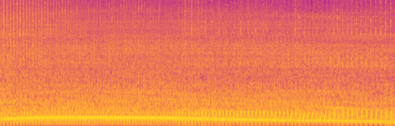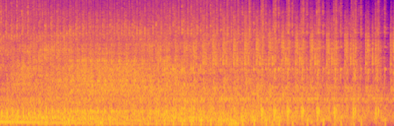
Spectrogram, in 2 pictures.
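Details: Allen chipper leaf shredder's small engine, started stone cold after carb cleaned twice: catches on choke, whining note sinks, then settles into a fast even beat about three or four per second; running properly.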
